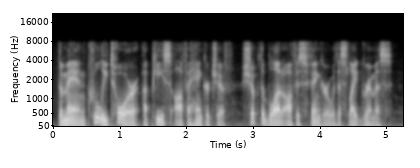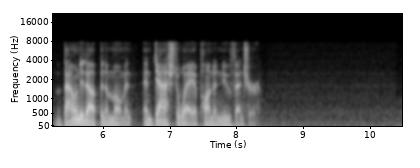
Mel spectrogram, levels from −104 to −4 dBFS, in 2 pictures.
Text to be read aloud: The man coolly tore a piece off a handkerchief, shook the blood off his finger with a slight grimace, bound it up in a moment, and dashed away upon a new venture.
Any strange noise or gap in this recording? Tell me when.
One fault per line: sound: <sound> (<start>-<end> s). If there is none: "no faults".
no faults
